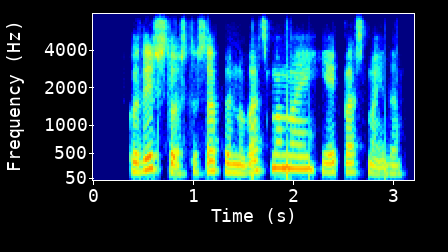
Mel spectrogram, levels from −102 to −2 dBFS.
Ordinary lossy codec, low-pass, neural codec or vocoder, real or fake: Opus, 16 kbps; 7.2 kHz; none; real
